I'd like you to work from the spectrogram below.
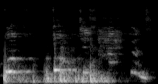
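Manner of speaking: high stunned "what the fuck just happened"; high shocked question; shocked disbelief. Retold or imitated. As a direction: gasp it out in disbelief. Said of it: "and I'm like".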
